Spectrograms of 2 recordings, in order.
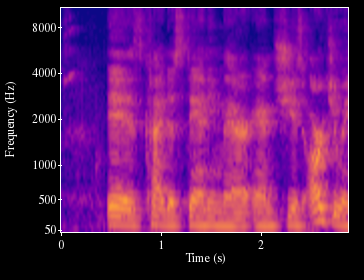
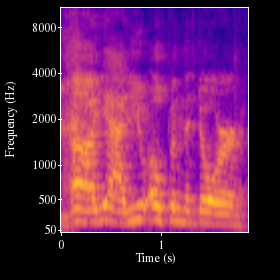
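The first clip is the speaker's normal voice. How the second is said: ordinary talk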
